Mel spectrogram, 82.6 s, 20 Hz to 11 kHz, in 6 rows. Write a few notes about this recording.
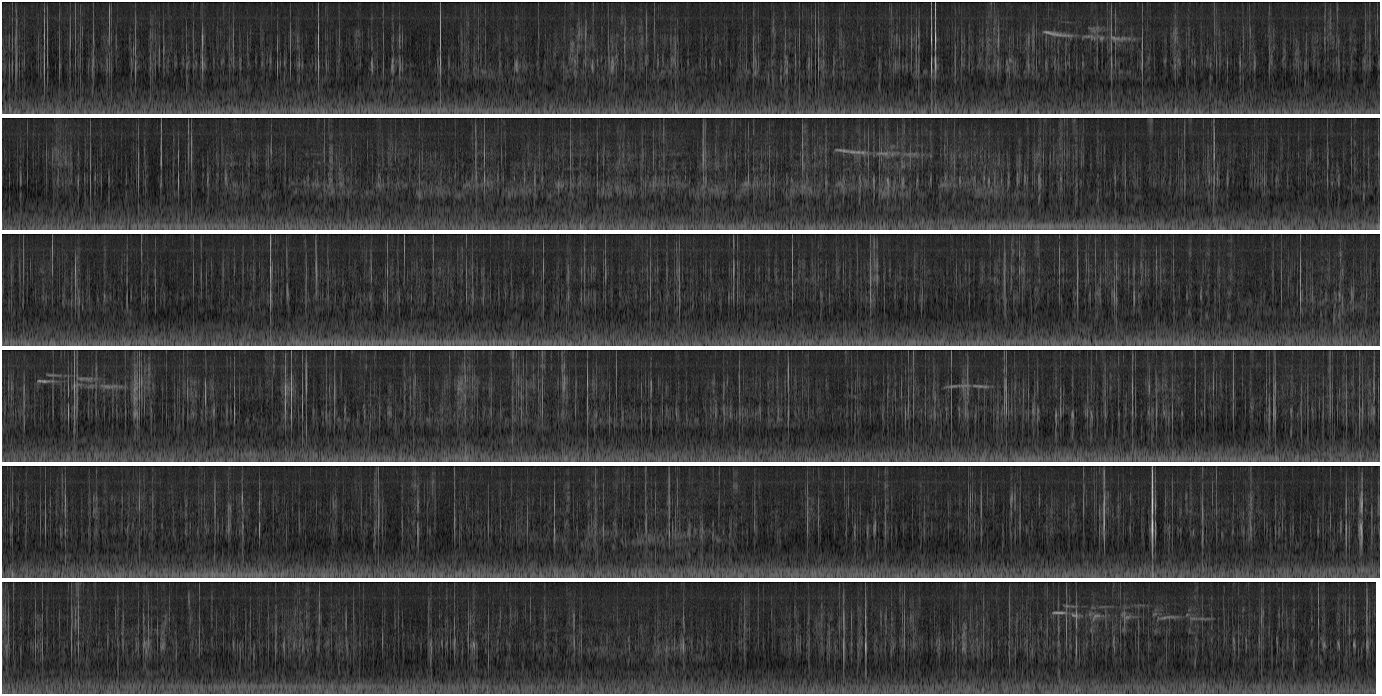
This recording was taken at the entrance of an ant nest. There's no further edition of any kind. Zoom H2n with primo EM 172, For better audio quality and other recordings you can follow this link: José Manuel Páez M.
